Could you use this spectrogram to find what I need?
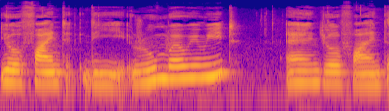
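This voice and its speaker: In a German accent, a woman with a fairly low pitch and ordinary pitch variation speaks fairly slowly in a room with audible echo. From Germany. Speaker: professor. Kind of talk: lecture.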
